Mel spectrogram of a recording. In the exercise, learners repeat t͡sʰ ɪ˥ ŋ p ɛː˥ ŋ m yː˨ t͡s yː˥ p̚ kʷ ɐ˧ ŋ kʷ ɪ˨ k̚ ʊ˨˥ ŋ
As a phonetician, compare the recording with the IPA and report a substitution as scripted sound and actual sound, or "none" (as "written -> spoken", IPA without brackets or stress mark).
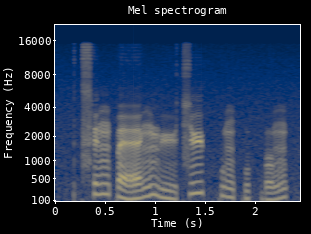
ɛː˥ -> ɛː˨˥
